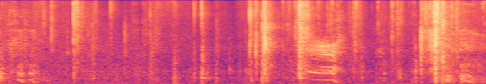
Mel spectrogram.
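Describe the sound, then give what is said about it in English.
Packing tape on a box being cut with a toy keyblade, an uneven run of scratchy rips and cracking bursts, several louder tears toward the end. “This tape is pretty tough. Really excited because this thing's been sitting in my house for like a month now.”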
